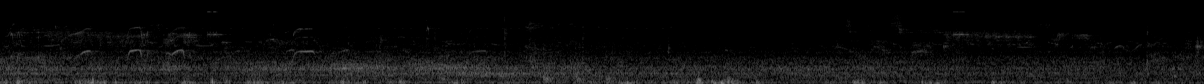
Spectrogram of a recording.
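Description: Small bird chirping: a run of short, quick, arched chirps in the first few seconds and a few more near the end, over steady low outdoor background noise.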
